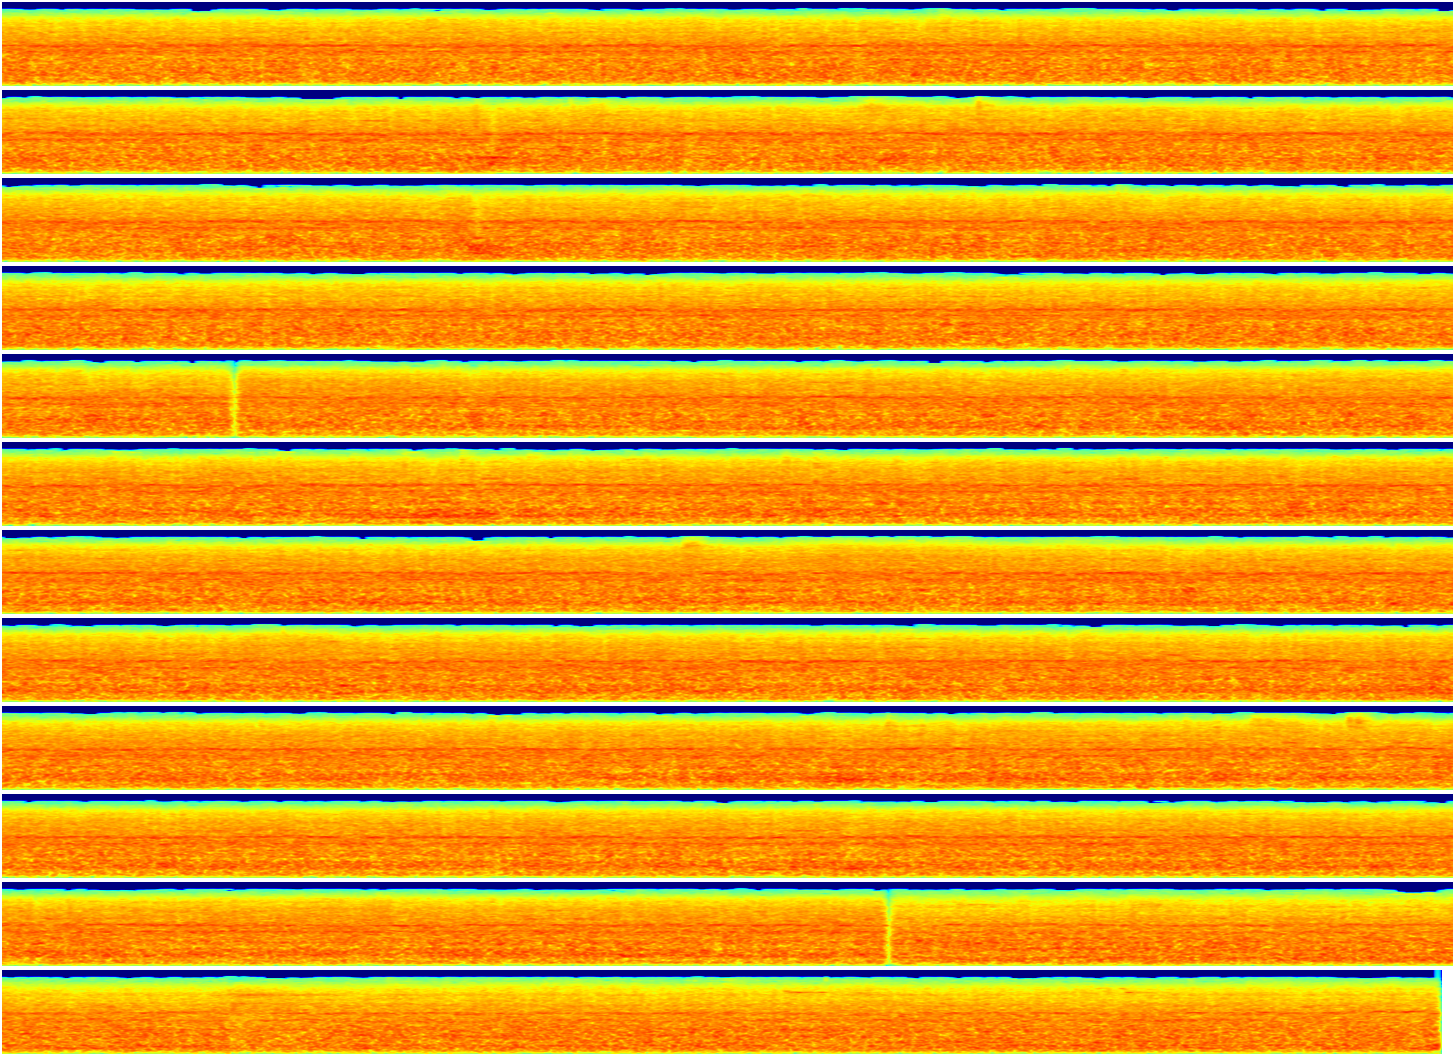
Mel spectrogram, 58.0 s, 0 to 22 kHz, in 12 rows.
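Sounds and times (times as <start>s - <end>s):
machinery din with high whine: 0.0s - 58.0s.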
